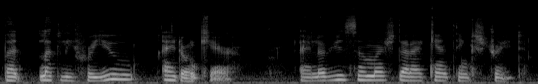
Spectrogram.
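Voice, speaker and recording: A woman's voice: lowish voice, steady tone, a little slow, mellow. A woman voicing an earnest, smitten young man who speaks tenderly in a romantic story. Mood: adoring.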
